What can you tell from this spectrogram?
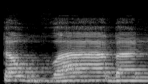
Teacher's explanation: یہاں تنوین پر اخفا کریں گے، آواز ناک کے اندر جائے گی اور اس کو 1 سے 2 سیکنڈ کھینچیں گے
